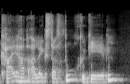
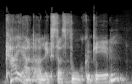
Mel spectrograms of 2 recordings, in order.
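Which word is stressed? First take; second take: none; Kai. First: The sentence is said with neutral stress. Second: The stress is on the name Kai.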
